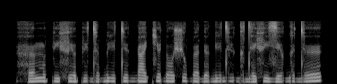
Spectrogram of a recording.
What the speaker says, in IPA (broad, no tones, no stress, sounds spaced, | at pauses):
h œ m ə pʲ ø fʲ ɔ pʲ u d ø ɓ i t y ɠ a c y ɗ o ʃ u ɓ œ ɗ ø ɠ i dʱ y ɡ ə d e fʲ ø zʲ ɔ ɡ ø d ø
